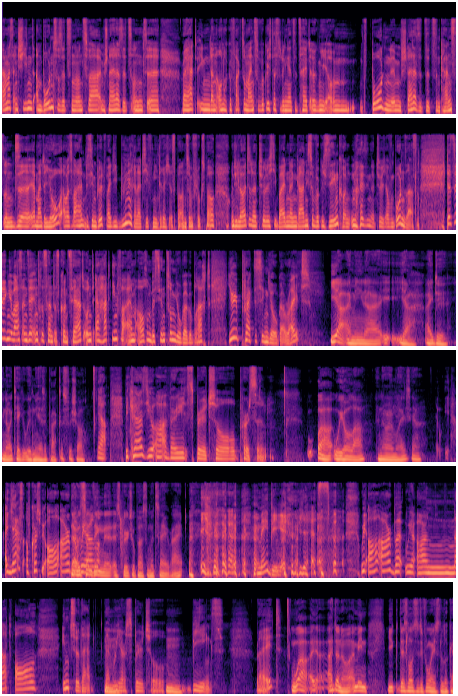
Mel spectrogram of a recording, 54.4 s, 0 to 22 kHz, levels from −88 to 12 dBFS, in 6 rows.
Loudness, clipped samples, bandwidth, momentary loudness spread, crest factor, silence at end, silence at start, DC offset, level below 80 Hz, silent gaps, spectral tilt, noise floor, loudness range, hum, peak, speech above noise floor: -15 LUFS; under 0.1%; 12 kHz; 7 LU; 14 dB; 0 s; 0 s; 0.4%; -42 dBFS; none; -5.5 dB/octave; -43 dBFS; 3 LU; none; -2 dBFS; 28 dB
